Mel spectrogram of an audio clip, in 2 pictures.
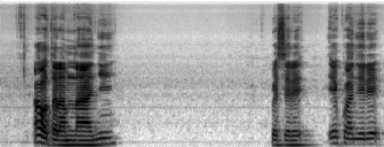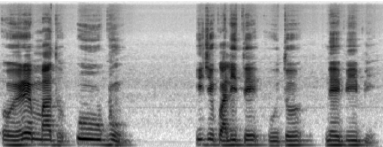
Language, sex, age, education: Igbo, male, 46-60, tertiary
